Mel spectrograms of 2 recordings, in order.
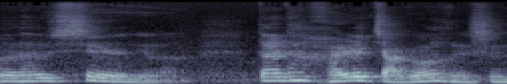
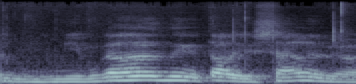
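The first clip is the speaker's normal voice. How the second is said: plain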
